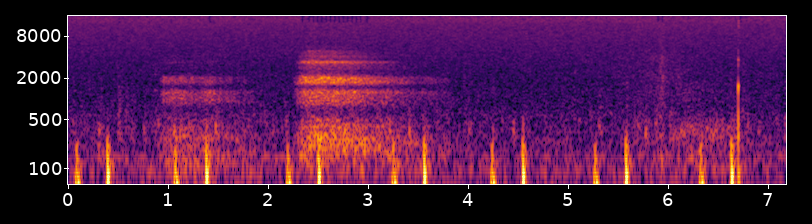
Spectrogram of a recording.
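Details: A woman's heartbeat recorded in bed for a sleep roleplay with rain in the background. Steady, soft lub-dub at about 57 beats a minute with breathy noise and a faint rain-like hiss; a normal resting heartbeat.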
